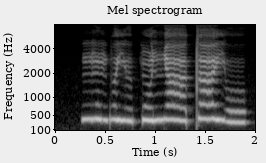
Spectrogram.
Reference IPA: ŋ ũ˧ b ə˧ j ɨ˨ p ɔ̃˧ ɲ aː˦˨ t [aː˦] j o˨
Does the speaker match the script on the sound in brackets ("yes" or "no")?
yes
